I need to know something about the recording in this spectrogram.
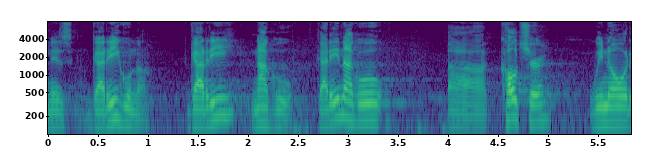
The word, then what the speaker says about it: Garinagu: I want to thank Senator Stewart Cousins for allowing us to present a resolution that honors the real pronunciation is Gariguna, Garinagu.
